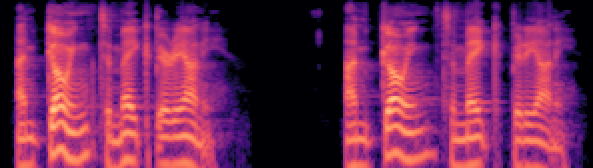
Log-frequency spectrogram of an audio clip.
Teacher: Going and make are a little stronger than to and I'm.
